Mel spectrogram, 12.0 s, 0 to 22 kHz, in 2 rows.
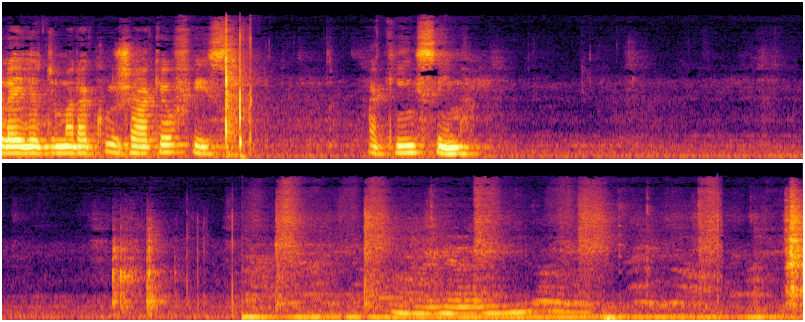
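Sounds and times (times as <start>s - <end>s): steady low hum: 7.5s - 12.0s.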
